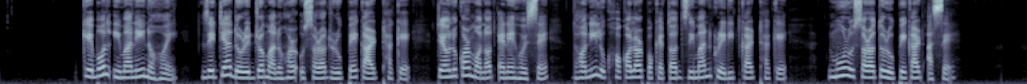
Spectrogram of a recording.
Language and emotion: Assamese, neutral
